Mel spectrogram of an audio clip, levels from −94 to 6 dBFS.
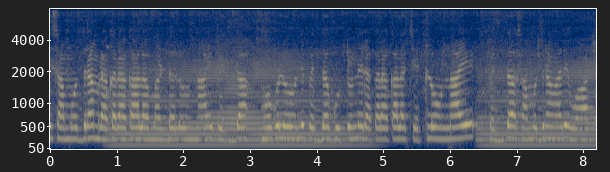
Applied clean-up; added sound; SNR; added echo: none; Wind instrument, woodwind instrument; 12 dB; none.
